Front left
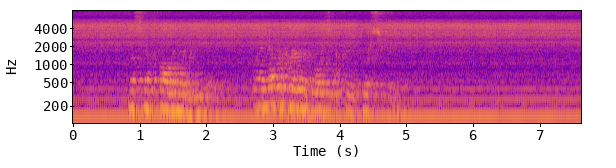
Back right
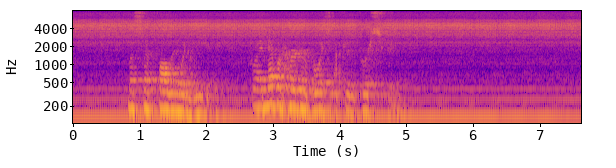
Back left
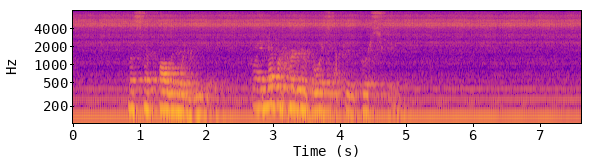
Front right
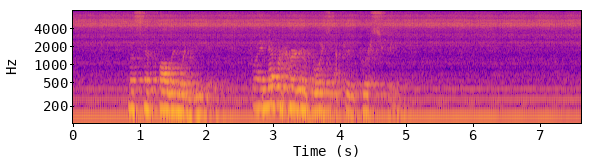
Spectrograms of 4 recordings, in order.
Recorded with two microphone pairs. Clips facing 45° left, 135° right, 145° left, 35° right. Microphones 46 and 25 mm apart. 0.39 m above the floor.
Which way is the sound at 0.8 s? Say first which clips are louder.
Back right 2 dB, even; 160° right.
